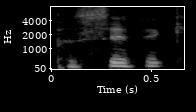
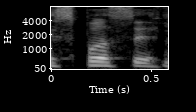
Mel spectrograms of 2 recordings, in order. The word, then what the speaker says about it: Pacific: how you say it Pacific Standard time oh yeah it's they say specific speciic spefic standard all the illiterate people say specific y'all chime on in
